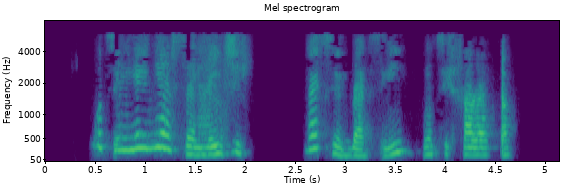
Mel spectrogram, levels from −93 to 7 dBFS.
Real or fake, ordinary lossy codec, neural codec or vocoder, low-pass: fake; MP3, 24 kbps; codec, 16 kHz, 1 kbps, FreqCodec, smaller model; 7.2 kHz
